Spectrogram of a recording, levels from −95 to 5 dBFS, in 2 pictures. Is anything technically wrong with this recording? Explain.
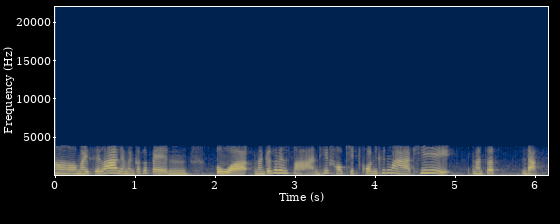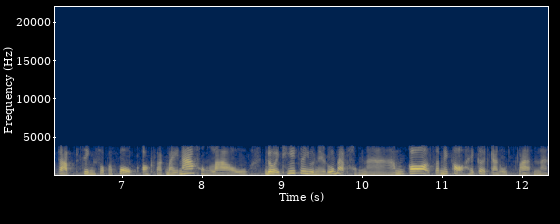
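Yes. The speech has two problems.

Throughout, the iLBC codec limits the audio. It is narrowband, so nothing above 4 kHz survives. The roughness is plainly audible, with a dull, slightly synthetic edge. The sound fits the 13.33 kbps mode with 30 ms frames.

From 3.08 to 3.12 s, there are lost iLBC frames. The decoder filled the gap by repeating the last pitch cycle mixed with noise. It sounds like a brief held, buzzy vowel. The length fits one lost 30 ms frame. Each frame stands alone, so the speech recovers almost at once.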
